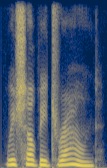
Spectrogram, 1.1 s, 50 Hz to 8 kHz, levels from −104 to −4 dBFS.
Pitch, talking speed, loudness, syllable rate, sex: 215 Hz, 225 wpm, -17 LUFS, 5.3 syllables/s, female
